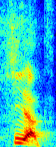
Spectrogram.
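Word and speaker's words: Kvyat: Espino je cite publiquement m dit qu'il fallait dire Kat il fallait pas prononcer d'accord ça va nous aider non moi je faisais Viat ou un truc comme ça bon Kat très bien super allez voilà je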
